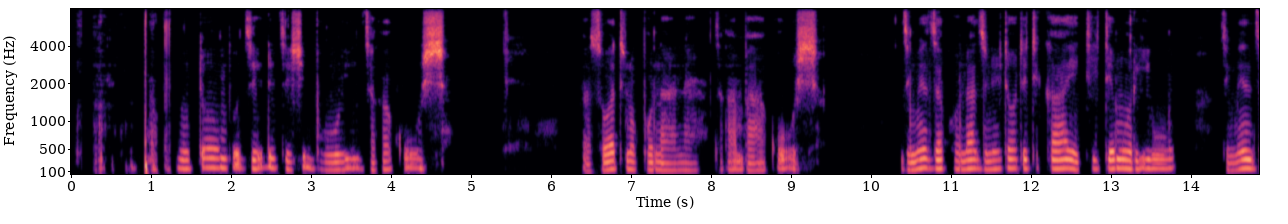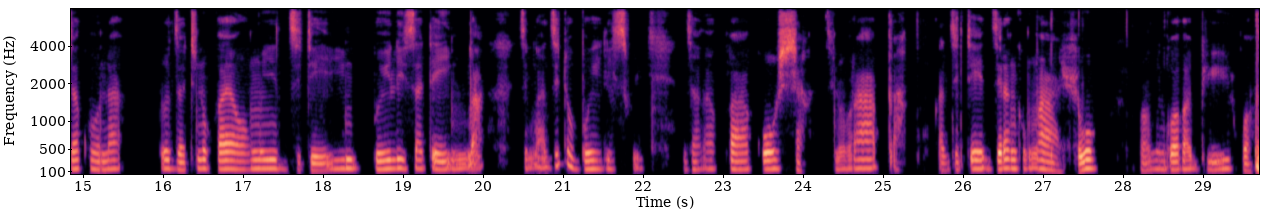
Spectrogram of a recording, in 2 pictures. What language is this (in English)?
Ndau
